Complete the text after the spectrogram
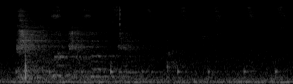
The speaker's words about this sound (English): I'm going to draw you a ladder. So you draw a ladder. Check this out, Ron. I'm going to draw this ladder.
